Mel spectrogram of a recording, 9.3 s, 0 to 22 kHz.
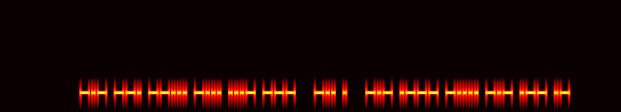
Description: Morse code, heard as a keyed tone, about 28 wpm, 700 Hz. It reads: KG7BVO DE KJ6KWA
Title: USA Callsign DE Callsign - 6 Characters - 28wpm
